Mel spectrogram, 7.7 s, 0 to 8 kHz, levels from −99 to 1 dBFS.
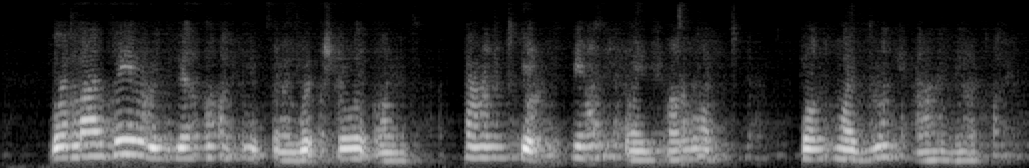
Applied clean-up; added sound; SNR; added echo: neural mask model DeepFilterNet 3.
